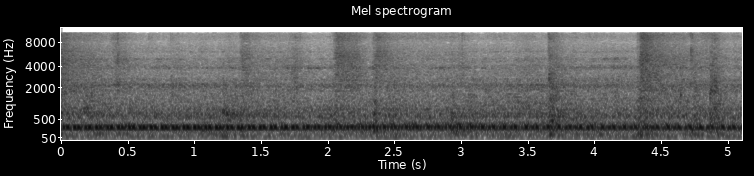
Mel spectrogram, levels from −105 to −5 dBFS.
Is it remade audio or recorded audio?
recorded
